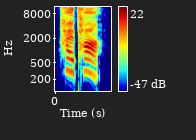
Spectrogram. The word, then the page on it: 害怕: hài pà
